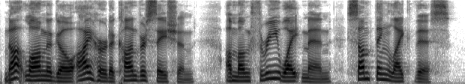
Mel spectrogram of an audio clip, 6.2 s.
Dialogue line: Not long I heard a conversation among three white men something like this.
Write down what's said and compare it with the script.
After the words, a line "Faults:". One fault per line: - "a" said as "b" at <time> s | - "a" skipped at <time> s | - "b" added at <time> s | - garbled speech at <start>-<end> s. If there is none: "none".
Not long ago I heard a conversation among three white men something like this.
Faults:
- "ago" added at 0.6 s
